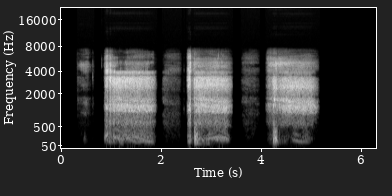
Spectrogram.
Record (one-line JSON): {"exhalation_length": "6.3 s", "exhalation_amplitude": 29390, "exhalation_signal_mean_std_ratio": 0.6, "survey_phase": "beta (2021-08-13 to 2022-03-07)", "age": "45-64", "gender": "Male", "wearing_mask": "No", "symptom_cough_any": true, "symptom_runny_or_blocked_nose": true, "symptom_sore_throat": true, "symptom_diarrhoea": true, "symptom_fatigue": true, "symptom_fever_high_temperature": true, "symptom_headache": true, "symptom_loss_of_taste": true, "symptom_onset": "3 days", "smoker_status": "Never smoked", "respiratory_condition_asthma": false, "respiratory_condition_other": false, "recruitment_source": "Test and Trace", "submission_delay": "2 days", "covid_test_result": "Positive", "covid_test_method": "RT-qPCR"}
